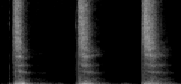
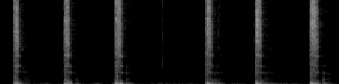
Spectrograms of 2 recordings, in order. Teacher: Like the tip of the tongue hits the back of your front teeth.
